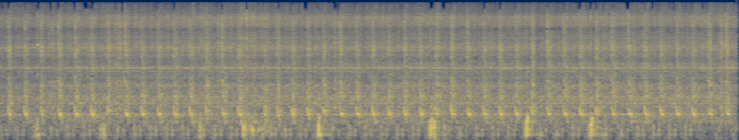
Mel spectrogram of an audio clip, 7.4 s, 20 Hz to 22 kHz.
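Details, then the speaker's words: 2009 Vespa LX150 cranks but won't start: steady starter cranking about three beats a second with the odd sharp cough when given a little gas, never catches; owner suspects a dirty spark plug again, unconfirmed. "Seems like if I give it a little gas, it'll cough sometimes. Hand in at the same time."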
